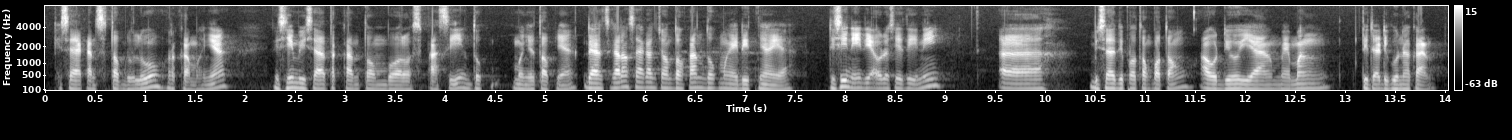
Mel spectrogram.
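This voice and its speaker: A man hosting a screen-recorded software tutorial, explaining each step calmly and adding "ya" and "eh" often, recorded on a studio microphone. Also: medium pitch, a little fast. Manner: relaxed step-by-step explaining with frequent "ya" and "eh". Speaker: YouTube tutorial host. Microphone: studio mic through an audio interface.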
